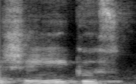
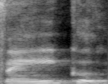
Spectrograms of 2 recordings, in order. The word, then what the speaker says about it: Sanyika: So he adopted the name Shanika Shakur, or is it Sanyika? How you say it? It's Sanyika Shakur. Okay, I was right the first time.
